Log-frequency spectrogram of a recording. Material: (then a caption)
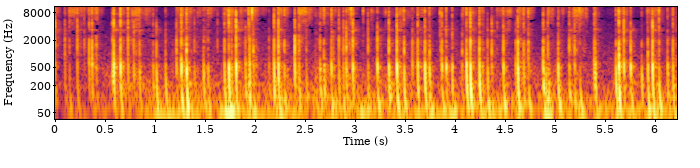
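Chalk. Long black nails rapidly tap and scratch the rough surfaces of four unwrapped, solid, hand-sized crayon-shaped sidewalk chalk sticks (pink, green, orange and lilac) held together in one hand. The result is a dense stream of quick, dry clicks and gritty scrapes with bright highs and almost no ring.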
